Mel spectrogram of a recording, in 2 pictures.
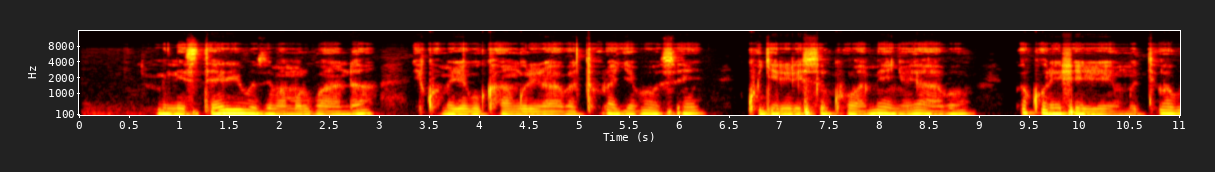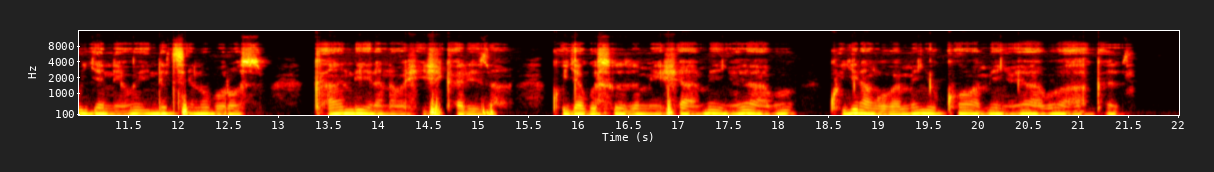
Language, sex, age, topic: Kinyarwanda, male, 18-24, health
